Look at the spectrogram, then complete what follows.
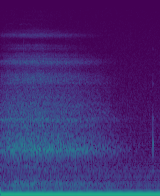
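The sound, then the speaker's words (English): A deep breath is released from the belly as a soft, airy exhale that fades away over about a second and a half, set against a steady low hum. “Take another deep breath into your belly and release.”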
